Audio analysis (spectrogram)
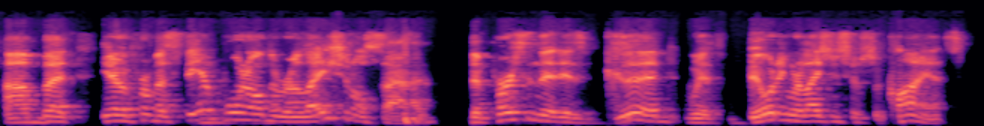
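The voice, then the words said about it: Southern American accent. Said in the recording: “this Southern accent I've got and energy”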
